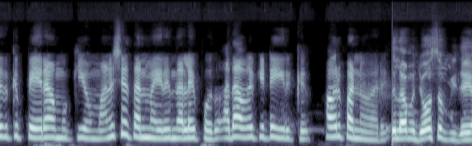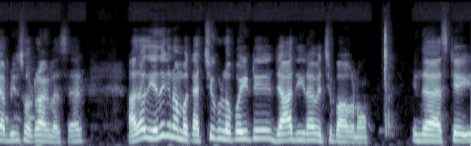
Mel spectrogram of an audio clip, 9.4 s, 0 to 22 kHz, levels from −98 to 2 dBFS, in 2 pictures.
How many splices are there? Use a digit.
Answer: 1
